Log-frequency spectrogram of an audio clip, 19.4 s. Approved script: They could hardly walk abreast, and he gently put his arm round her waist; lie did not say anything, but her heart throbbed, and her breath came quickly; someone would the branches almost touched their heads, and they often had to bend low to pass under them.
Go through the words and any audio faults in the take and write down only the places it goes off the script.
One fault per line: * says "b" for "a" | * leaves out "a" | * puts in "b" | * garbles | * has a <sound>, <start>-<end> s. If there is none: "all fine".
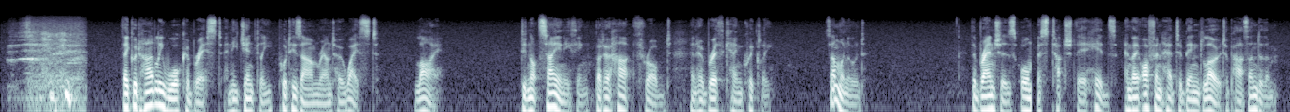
* has a laugh, 0.1-1.3 s
* has a dropout, 15.5-15.6 s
